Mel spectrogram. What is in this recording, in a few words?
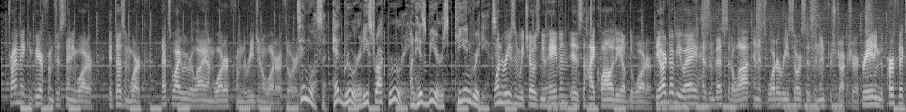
radio ad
